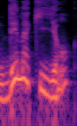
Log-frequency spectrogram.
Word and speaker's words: démaquillant: So we've got this QU, but then U is not pronounced. So you get the sound qui. Okay, and then remember, double L after E will give you the sound y. Démaquillant. Final T not pronounced.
